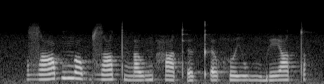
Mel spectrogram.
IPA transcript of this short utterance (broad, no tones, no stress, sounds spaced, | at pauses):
zˤ ɑ b ŋ ɔ b zˤ i tˤ ŋ o ŋ h ɑ tʼ ə kʼ ə χʷ i w m b e tˤ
